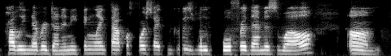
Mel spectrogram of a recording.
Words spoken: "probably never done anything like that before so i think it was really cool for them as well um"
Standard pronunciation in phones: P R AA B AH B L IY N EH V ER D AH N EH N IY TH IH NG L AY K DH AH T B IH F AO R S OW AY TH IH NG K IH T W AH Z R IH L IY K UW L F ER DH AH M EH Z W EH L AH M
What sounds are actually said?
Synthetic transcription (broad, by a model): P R AA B AH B L IY N EH V ER D AH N EH N IY TH IH NG L AY K DH AH T B IH F AO R S OW AY TH IH NG K IH T W AH Z R IH L IY K UW L F ER DH AH M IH Z W EH L AH M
